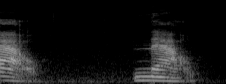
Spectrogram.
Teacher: pulling up towards the soft pallet in the back ow and the lips go from being pulled out to rounding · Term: ow as in now diphthong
